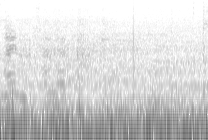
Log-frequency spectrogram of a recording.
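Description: Steady low rumble inside a Honda compact car's cabin as it drives slowly, with a person's voice heard briefly at the start.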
